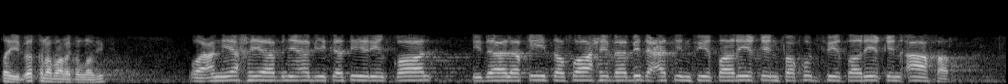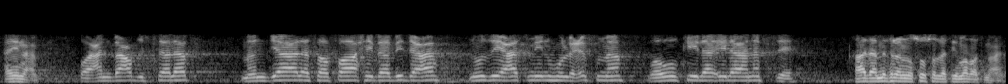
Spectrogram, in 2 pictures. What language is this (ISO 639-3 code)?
ara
